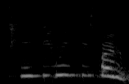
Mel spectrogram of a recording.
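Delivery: put-on squeaky high teensy voice; tiny voice. Shown as a demonstration. Host demonstrates a tiny spider voice for kids, high and squeaky. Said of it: "a teensy weensy voice just like this".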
